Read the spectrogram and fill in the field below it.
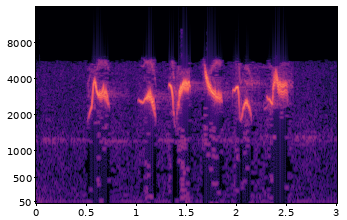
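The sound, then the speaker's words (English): A western tanager, of the western United States, sings a quick run of about six short, burry whistled phrases, clear, with brief pauses between them and no voices. “Other birds, like this tanager, have adapted within the same species.”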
